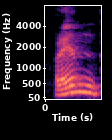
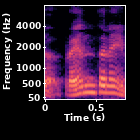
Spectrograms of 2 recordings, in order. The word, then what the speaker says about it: प्रयत्न: प्रयंत, प्रयंत नहीं, प्रयत्न, त और न।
